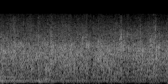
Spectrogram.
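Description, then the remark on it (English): A crowd applauds steadily for Moses during a preaching given in English with Portuguese translation, a dense wash of many hands clapping at an even, fairly loud level with no voices standing out. “Clap for Moses.”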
